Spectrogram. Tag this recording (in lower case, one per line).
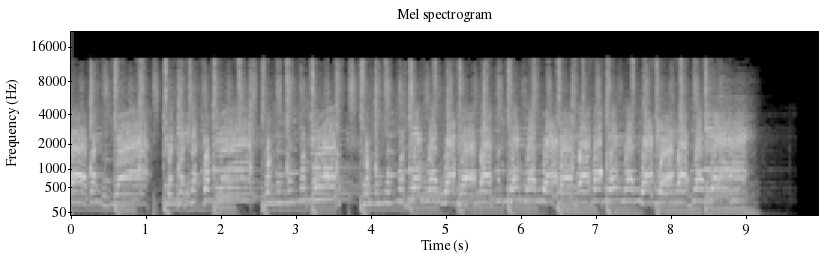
music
